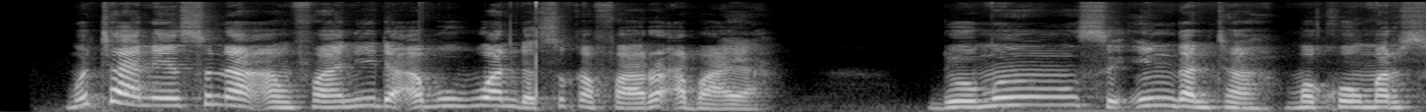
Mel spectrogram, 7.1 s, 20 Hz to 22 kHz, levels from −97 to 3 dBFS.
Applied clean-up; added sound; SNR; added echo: none; none; none; none.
